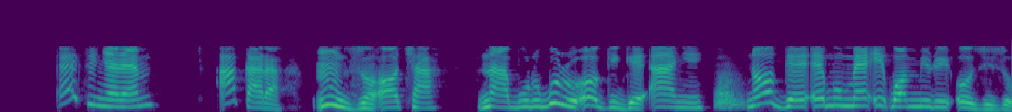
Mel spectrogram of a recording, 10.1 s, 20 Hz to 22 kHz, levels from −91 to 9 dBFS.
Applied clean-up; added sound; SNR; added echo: neural mask model DeepFilterNet 3.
